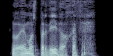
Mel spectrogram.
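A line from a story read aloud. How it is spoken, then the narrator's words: Grumbled. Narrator (Spanish): refunfuñó Montaigne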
